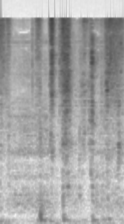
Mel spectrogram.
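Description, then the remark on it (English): Quiet scrubbing strokes from a small bottle brush pushed down inside a dishwasher to check for stuck noodles, several short rasping bursts in an uneven rhythm with a faint wet edge. No one is speaking. “I have this little bottle brush.”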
